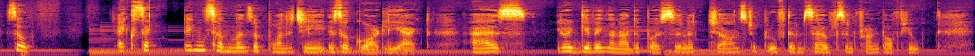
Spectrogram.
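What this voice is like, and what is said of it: Slightly rough, unwell-sounding voice. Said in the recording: “Pardon my voice, I have a little bit of throat infection.”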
